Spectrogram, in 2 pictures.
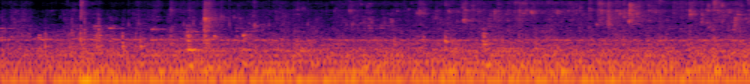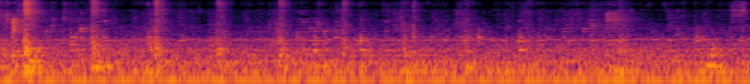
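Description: Kitchen tap running with a steady hiss of water, mixed with scattered light clicks and taps from a clear plastic salad clamshell being handled; one sharper click about five seconds in.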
